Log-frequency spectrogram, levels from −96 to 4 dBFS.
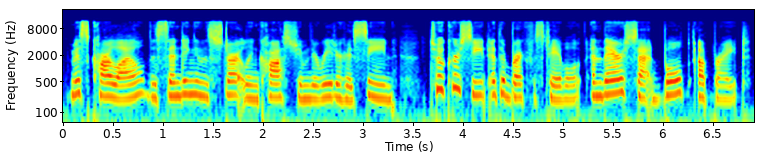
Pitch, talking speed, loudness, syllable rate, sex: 230 Hz, 200 wpm, -19 LUFS, 5.5 syllables/s, female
